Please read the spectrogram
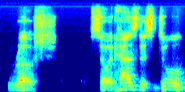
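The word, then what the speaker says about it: ראש: That is, it's saying it's written in a certain way, so that would indicate Rash, but we pronounce it Rosh, so it has this dual meaning.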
